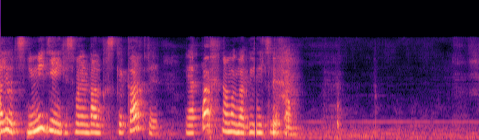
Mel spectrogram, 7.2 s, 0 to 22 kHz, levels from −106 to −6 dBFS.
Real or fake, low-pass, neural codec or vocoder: fake; 7.2 kHz; codec, 44.1 kHz, 2.6 kbps, SNAC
